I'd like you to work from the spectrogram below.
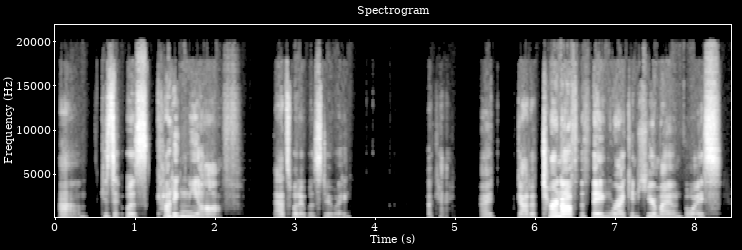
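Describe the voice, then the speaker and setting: Slightly congested from a cold, a chatty streamer talks to her chat and thanks subscribers in an upbeat, casual live stream from home, using a desk microphone and headphones. Her lowish voice is creaky, pushed and bright, with lively intonation and a measured pace, recorded cleanly with no room sound.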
